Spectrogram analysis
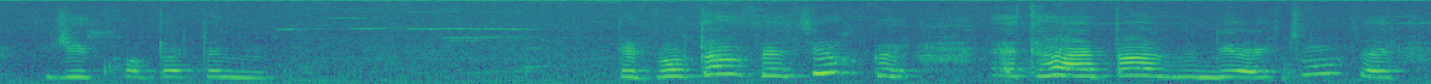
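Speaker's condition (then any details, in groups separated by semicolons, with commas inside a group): Cerebral palsy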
